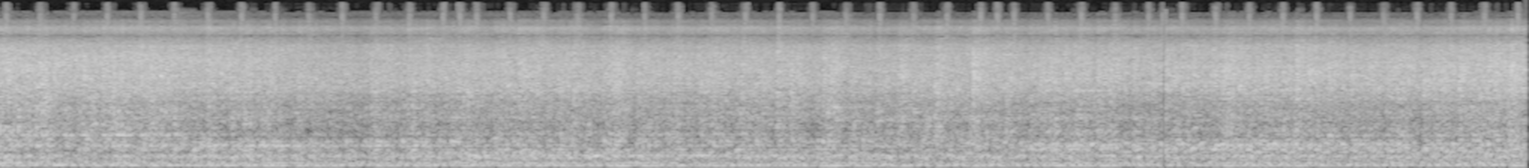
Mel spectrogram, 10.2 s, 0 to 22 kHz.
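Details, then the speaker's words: LS V8 on open headers, first start after the old tune was deleted, running with no tune and bad injector data: loud, stumbling, uneven chuffing idle with no steady beat; misfiring on several cylinders, needs tuning. "Oh, it started, but it sounds like crap. We gotta tune it. It's got open headers."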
